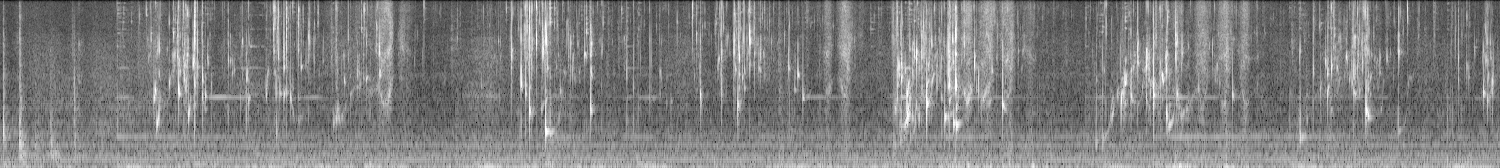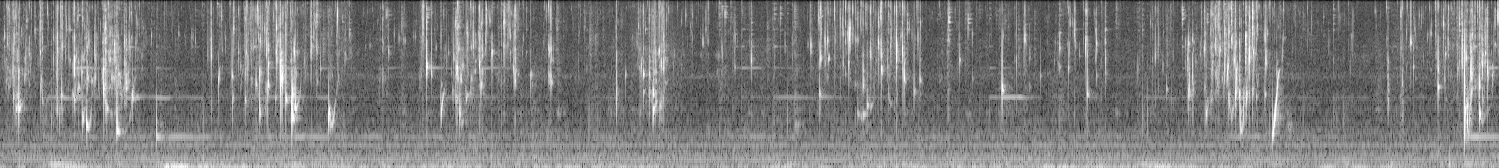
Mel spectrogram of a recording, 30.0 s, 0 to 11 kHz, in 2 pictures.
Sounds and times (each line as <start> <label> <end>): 0.4 Hands through water in ceramic bowl 29.9
1.2 drip 29.9
3.7 Hands rub together 4.1
8.2 Hands rub together 8.7
9.5 Hands rub together 10.5
11.7 Hands rub together 12.6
